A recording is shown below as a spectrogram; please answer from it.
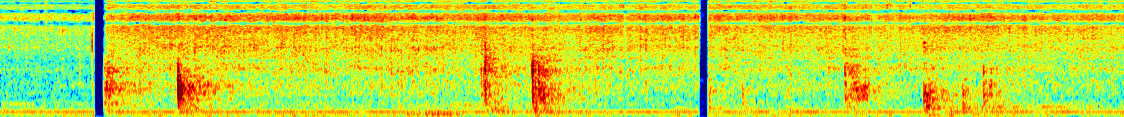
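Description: Onion and garlic fry in an oiled pan, giving a close, constant sizzle broken by a few light scrapes and taps of a stirring utensil, with no speech.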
